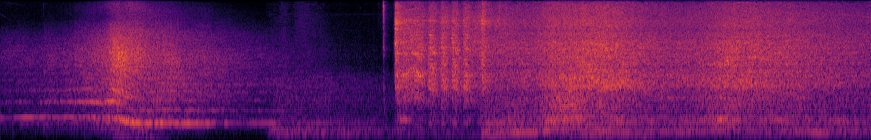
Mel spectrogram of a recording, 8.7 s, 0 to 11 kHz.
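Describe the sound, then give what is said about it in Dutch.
The V8 engine of a Jaguar XK8 convertible cranks and catches, settles into a low idle, then roars into loud, sustained revving, with no voices over it. “We gaan rijden in de Jaguar XK8, de cabrio-versie, de opvolger van de beroemde Jaguar XJS”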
